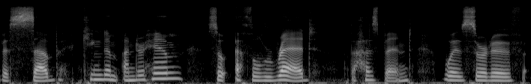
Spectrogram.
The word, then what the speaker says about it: Æthelred: Her husband is Æthelred.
